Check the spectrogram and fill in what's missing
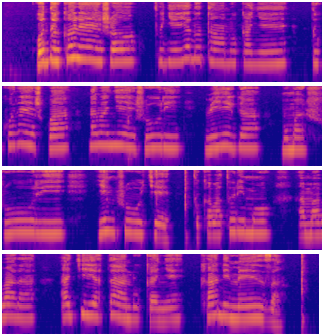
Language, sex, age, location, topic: Kinyarwanda, female, 25-35, Nyagatare, education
